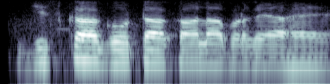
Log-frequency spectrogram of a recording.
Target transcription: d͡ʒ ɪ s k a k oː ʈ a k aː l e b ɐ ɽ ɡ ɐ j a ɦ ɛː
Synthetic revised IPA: d͡ʒ ɪ s k a ɡ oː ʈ a k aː l a b ɐ ɽ ɡ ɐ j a ɦ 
